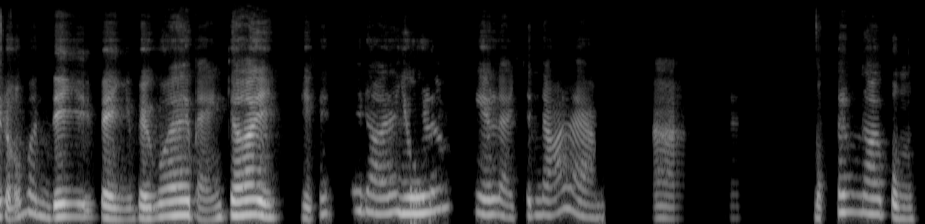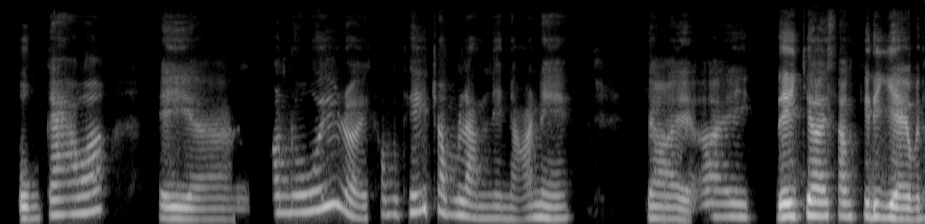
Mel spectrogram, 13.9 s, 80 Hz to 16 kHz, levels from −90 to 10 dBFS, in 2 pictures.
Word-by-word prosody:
rủ 220 - -3
mình 240 -7 -6
đi, 205 +1 +3
ờ, - - -13
về 175 -3 0
về 180 -1 +2
quê 225 +2 +4
bạn 175 0 -9
chơi. 225 -3 +5 0.2
Thì 180 - -7
cái 250 +7 -13
cái 300 -1 -10
nơi 260 -2 -5
đó 280 - -4
vui 260 +1 +6
lắm, 305 +3 -4
có - - -60
nghĩa 245 -3 -3
là 225 -5 -7
trên 225 +1 -11
đó 230 +8 -10
là, 220 -11 -10 0.4
à, 180 -1 -15 0.3
ờ, 185 - -35 0.6
một - - -10
cái 275 0 -2
nơi 260 -3 -6
vùng 180 -3 -5 0.2
vùng 180 0 0
cao 245 +3 -2
á, 295 +3 0 0.4
thì, 180 -1 +2
à, 170 0 -8 0.3
có 270 - -7
núi 300 +9 +1
rồi 200 -7 -3
không 245 -1 -12
khí 275 +5 -1
trong 265 -5 -5
lành 195 -4 -2
này 185 -1 -9
nọ 180 +1 -9
nè. 185 -2 -2 0.6
Trời 180 -3 -3
ơi, 210 +1 -5 0.2
đi 210 +2 +11
chơi 220 -2 +8
xong 215 -1 -2
kêu 215 - +1
đi 200 -1 +5
về 175 -2 +6
mình 170 +1 -5
210 Hz, 225 wpm, -24 LUFS, 185-250 Hz, 0.6 s, đi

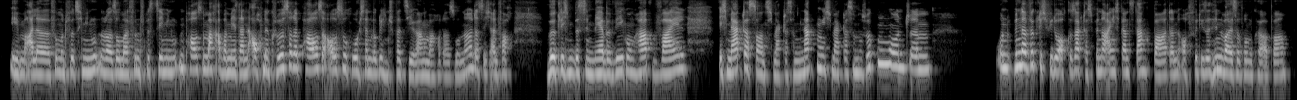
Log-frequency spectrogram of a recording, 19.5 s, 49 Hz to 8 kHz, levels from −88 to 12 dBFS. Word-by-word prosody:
eben 190 -4 -1
alle 185 -1 +2
45 195 +1 -4
Minuten 210 +2 0
oder 200 -2 +2
so 200 - -1
mal 185 -1 +1
5 200 0 -5
bis 205 -2 -6
10 215 0 0
Minuten 215 +4 -2
Pause 230 -1 +1
mache, 230 - +2
aber 205 - 0
mir 205 0 0
dann 195 0 0
auch 220 - +3
'ne 220 - 0
größere 245 +5 +2
Pause 235 -1 +2
aussuche, 230 0 -1
wo 215 0 +2
ich 205 - -7
dann 205 -1 -3
wirklich 195 +1 -4
'n 175 - -9
Spaziergang 180 -1 -4
mache 160 -1 -6
oder 165 - -10
so, 170 +1 -9
ne? 215 +8 -1
Dass 220 -1 -3
ich - - -8
einfach 185 0 -5 0.5
wirklich 220 +2 +5
'n 200 - -1
bisschen 205 -1 0
mehr 195 +1 +4
Bewegung 200 +2 -1
habe, 220 +2 +5 0.2
weil 205 +5 +3 0.5
ich 205 - -1
merke 215 +3 +5
das 240 -1 +2
sonst. 185 -3 -2
Ich 185 - -8
merke 165 -1 -6
das 180 0 -8
im 180 0 -4
Nacken, 220 +4 +2
ich 230 0 -6
merke 190 -2 -4
das 195 +1 -7
im 200 -1 -1
Rücken 265 +9 +2
und, 260 -2 +2
ähm 230 +1 -1 0.9
und 250 0 +2
bin 265 +2 +7
da 280 -1 +7
wirklich, 265 -4 -2
wie 225 - -3
du 215 - +2
auch - - +2
gesagt 220 0 -1
hast 185 - -5
ich - - -24
bin 210 - -5
da 210 - +1
eigentlich 205 0 -2
ganz 205 0 -2
dankbar 200 -4 -1
dann 185 +1 -4
auch 195 - -7
für 210 - -7
diese 200 0 -3
Hinweise 195 -3 +1
vom 180 -1 -7
Körper. 175 0 -6
205 Hz, 245 wpm, -22 LUFS, 190-225 Hz, 0.9 s, bin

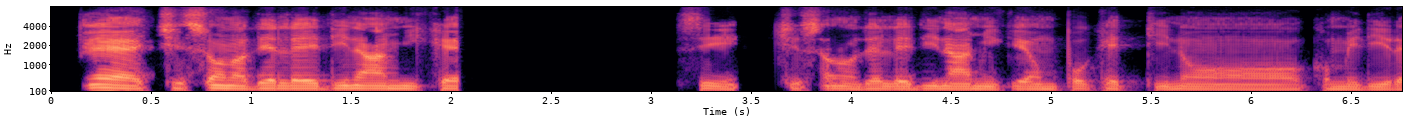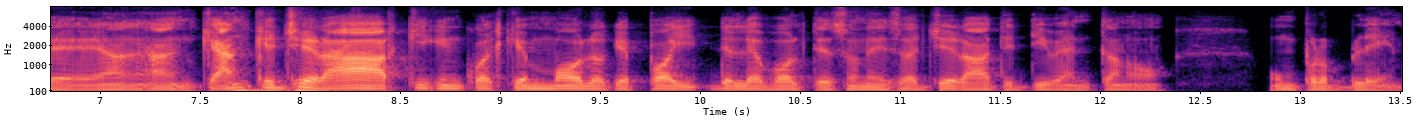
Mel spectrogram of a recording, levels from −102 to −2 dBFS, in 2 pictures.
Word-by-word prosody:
Eh, 100 -4 +7
ci - - -1
sono 95 -3 +3
delle 90 +1 +3
dinamiche 90 0 +1 1.1
Sì, 85 -4 -4
ci - - -8
sono 85 -1 -2
delle 85 0 0
dinamiche 85 0 -1
un 80 0 -3
pochettino, 80 -2 -5
come 80 0 -5
dire 75 -2 -2
a 75 - -1
anche 80 +3 -2
anche 105 +4 +4
gerarchiche 95 -2 +5
in 95 -1 -2
qualche 90 +2 -2
modo, 90 -1 +1
che - - -3
poi 85 -4 -1
delle 85 -1 -2
volte 80 -1 -3
sono 80 -1 -4
esagerate 80 -1 -2
e 75 - -12
diventano 75 0 -8 0.5
un 80 -2 -7
problem 75 -2 -5
85 Hz, 140 wpm, -24 LUFS, 80-90 Hz, 1.1 s, Eh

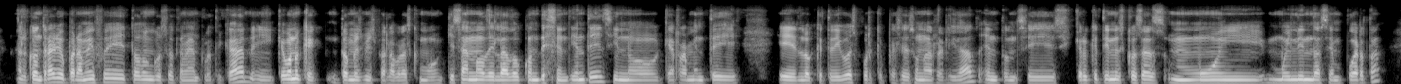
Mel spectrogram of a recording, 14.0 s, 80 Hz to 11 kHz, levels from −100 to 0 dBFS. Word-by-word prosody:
Al - - -3
contrario, 155 +4 +4
para 130 -1 +3
mí 140 +3 +3
fue 155 0 0
todo 135 -2 -1
un 135 - 0
gusto 130 +2 -5
también 120 -2 -5
platicar. 185 +10 0
Y 125 -4 -6
qué 140 - 0
bueno 145 +1 +7
que 130 -3 0 0.2
tomes 130 -1 +2
mis 125 -2 -5
palabras 120 +1 -3
como, 120 0 -7
quizá 135 +1 +1
no 130 0 +5
de 130 0 +2
lado 125 0 +3
condescendiente, 130 +6 +1
sino 125 -5 -2
que - - -4
realmente, 130 0 -3 0.4
eh, 125 -2 +5
lo 125 0 0
que - - -7
te 125 - -5
digo 135 +5 +1
es - - -9
porque 140 - -9
pues 125 - -13
es 125 -2 -4
una 125 -1 0
realidad. 125 +10 -4
Entonces, 120 -1 -4
creo 130 - -2
que 150 - -4
tienes 135 -1 +2
cosas 135 -2 0
muy 125 -1 +2
muy 130 -1 -1
lindas 130 -1 +3
en 120 0 -4
puerta, 130 - -3
130 Hz, 200 wpm, -24 LUFS, 125-135 Hz, 0.4 s, bueno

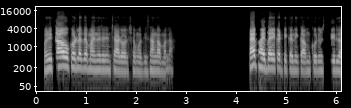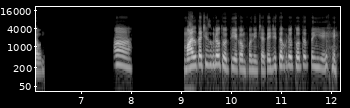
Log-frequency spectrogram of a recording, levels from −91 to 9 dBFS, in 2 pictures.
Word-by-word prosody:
म्हणजे 180 +3 -2
काय 225 +1 +9
उखडलं 210 -2 0
त्या 195 - 0
मॅनेजरनी 180 -1 -5
4 165 -2 -1
वर्षामध्ये 155 0 -10
सांगा 165 0 -5
मला? 150 -1 -15 1.5
काय 255 - +10
फायदा 205 -2 +5
आहे 195 - +5
एका 195 0 0
ठिकाणी 170 -2 -6
काम 160 -1 -4
करून, 170 0 -8
स्थिर 170 0 -9
राहून? 155 0 -6 1.4
हां. 245 -5 -2 1.1
मालकाचीच 240 +5 +5
ग्रोथ 260 -1 +1
होती 200 +1 -3
आहे 190 - 0
कंपनीच्या, 175 -3 -6
त्याची 190 +4 -5
तर 235 - +4
ग्रोथ 240 -2 -3
होतच 225 +2 -2
नाही 215 -3 -8
आहे. 220 -5 -8
190 Hz, 150 wpm, -23 LUFS, 170-225 Hz, 1.5 s, काय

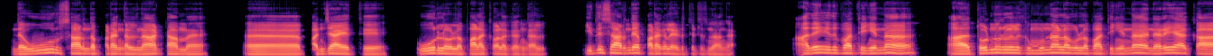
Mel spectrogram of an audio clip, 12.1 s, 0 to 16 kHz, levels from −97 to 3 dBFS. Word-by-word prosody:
இந்த 115 - +1 0.2
ஊர் 170 -3 -2
சார்ந்த 125 -2 +2
படங்கள், 115 -2 0
நாட்டாம, 115 -2 +1 0.6
அ - - +2 0.6
பஞ்சாயத்து, 115 -4 +2 0.6
ஊர்ல 140 -3 +2
உள்ள 115 -2 +1
பழக்கவழக்கங்கள், 105 -3 -2 0.5
இது 150 +5 -3
சார்ந்தே 155 0 +3
படங்கள 125 0 +1
எடுத்துட்டுருந்தாங்க. 100 -4 -9 0.8
அதே 160 - +4
இது 160 - -2
பாத்தீங்கன்னா, 145 +2 +1 0.6
அ 125 - +5 0.2
90களுக்கு 155 -1 0
முன்னால 165 +2 +2
உள்ள 140 -1 0
பாத்தீங்கன்னா, 130 +4 -1 0.2
நெறைய 155 +4 +3 0.2
க - - +2
130 Hz, 120 wpm, -21 LUFS, 115-150 Hz, 0.8 s, அ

